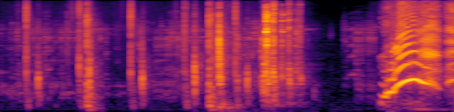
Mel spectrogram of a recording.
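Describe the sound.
A door thought to be locked is opened: a run of uneven knocking thunks and rattles, then a louder, drawn-out wavering sound at the end.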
